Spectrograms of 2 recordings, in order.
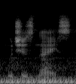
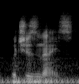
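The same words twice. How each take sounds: First: Breathy whispered aside; whispering. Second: Said in the usual way. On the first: Real, not acted. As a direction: drop to a whisper. Whispered repeat of the phrase.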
